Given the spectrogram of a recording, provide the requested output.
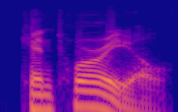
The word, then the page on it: cantorial: American English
